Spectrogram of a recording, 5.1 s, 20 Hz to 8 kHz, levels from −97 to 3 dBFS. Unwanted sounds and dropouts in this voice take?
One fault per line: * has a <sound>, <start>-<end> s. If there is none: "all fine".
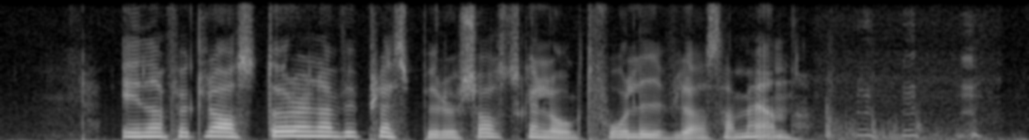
* has a laugh, 4.1-5.0 s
